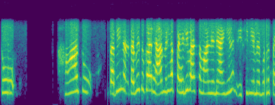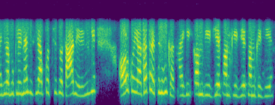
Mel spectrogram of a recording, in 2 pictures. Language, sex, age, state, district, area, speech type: Hindi, female, 18-30, Uttar Pradesh, Prayagraj, rural, conversation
